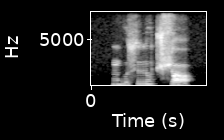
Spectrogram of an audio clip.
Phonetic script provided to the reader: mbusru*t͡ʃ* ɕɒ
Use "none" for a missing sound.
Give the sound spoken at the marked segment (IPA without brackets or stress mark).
t͡ʃ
